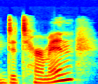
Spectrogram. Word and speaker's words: determine: Uh, one small note, just make sure that when you say determine, the emphasis is on the second syllable.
